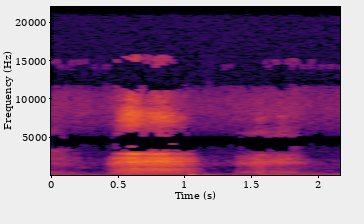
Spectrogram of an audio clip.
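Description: A man's breath close to a phone microphone, one soft breath lasting about half a second, followed by a faint low knock just after it.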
